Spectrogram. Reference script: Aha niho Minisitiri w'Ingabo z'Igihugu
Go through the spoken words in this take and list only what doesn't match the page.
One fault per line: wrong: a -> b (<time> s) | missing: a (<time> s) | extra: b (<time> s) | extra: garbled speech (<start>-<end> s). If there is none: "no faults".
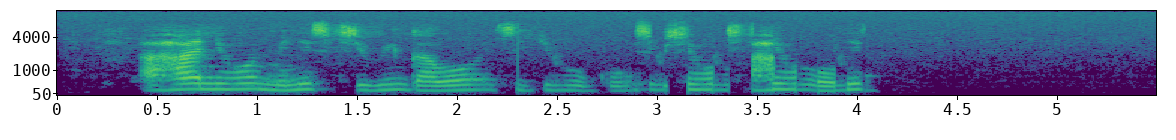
extra: garbled speech (2.9-4.0 s)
